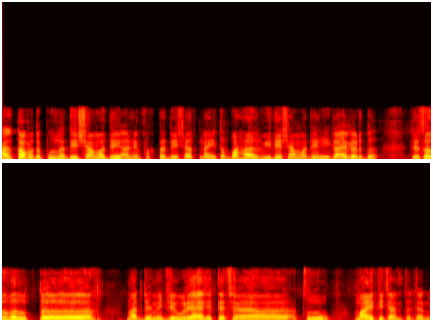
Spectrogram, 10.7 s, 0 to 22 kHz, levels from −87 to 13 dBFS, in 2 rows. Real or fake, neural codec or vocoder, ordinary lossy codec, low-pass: fake; codec, 16 kHz in and 24 kHz out, 1.1 kbps, FireRedTTS-2 codec; AAC, 48 kbps; 7.2 kHz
